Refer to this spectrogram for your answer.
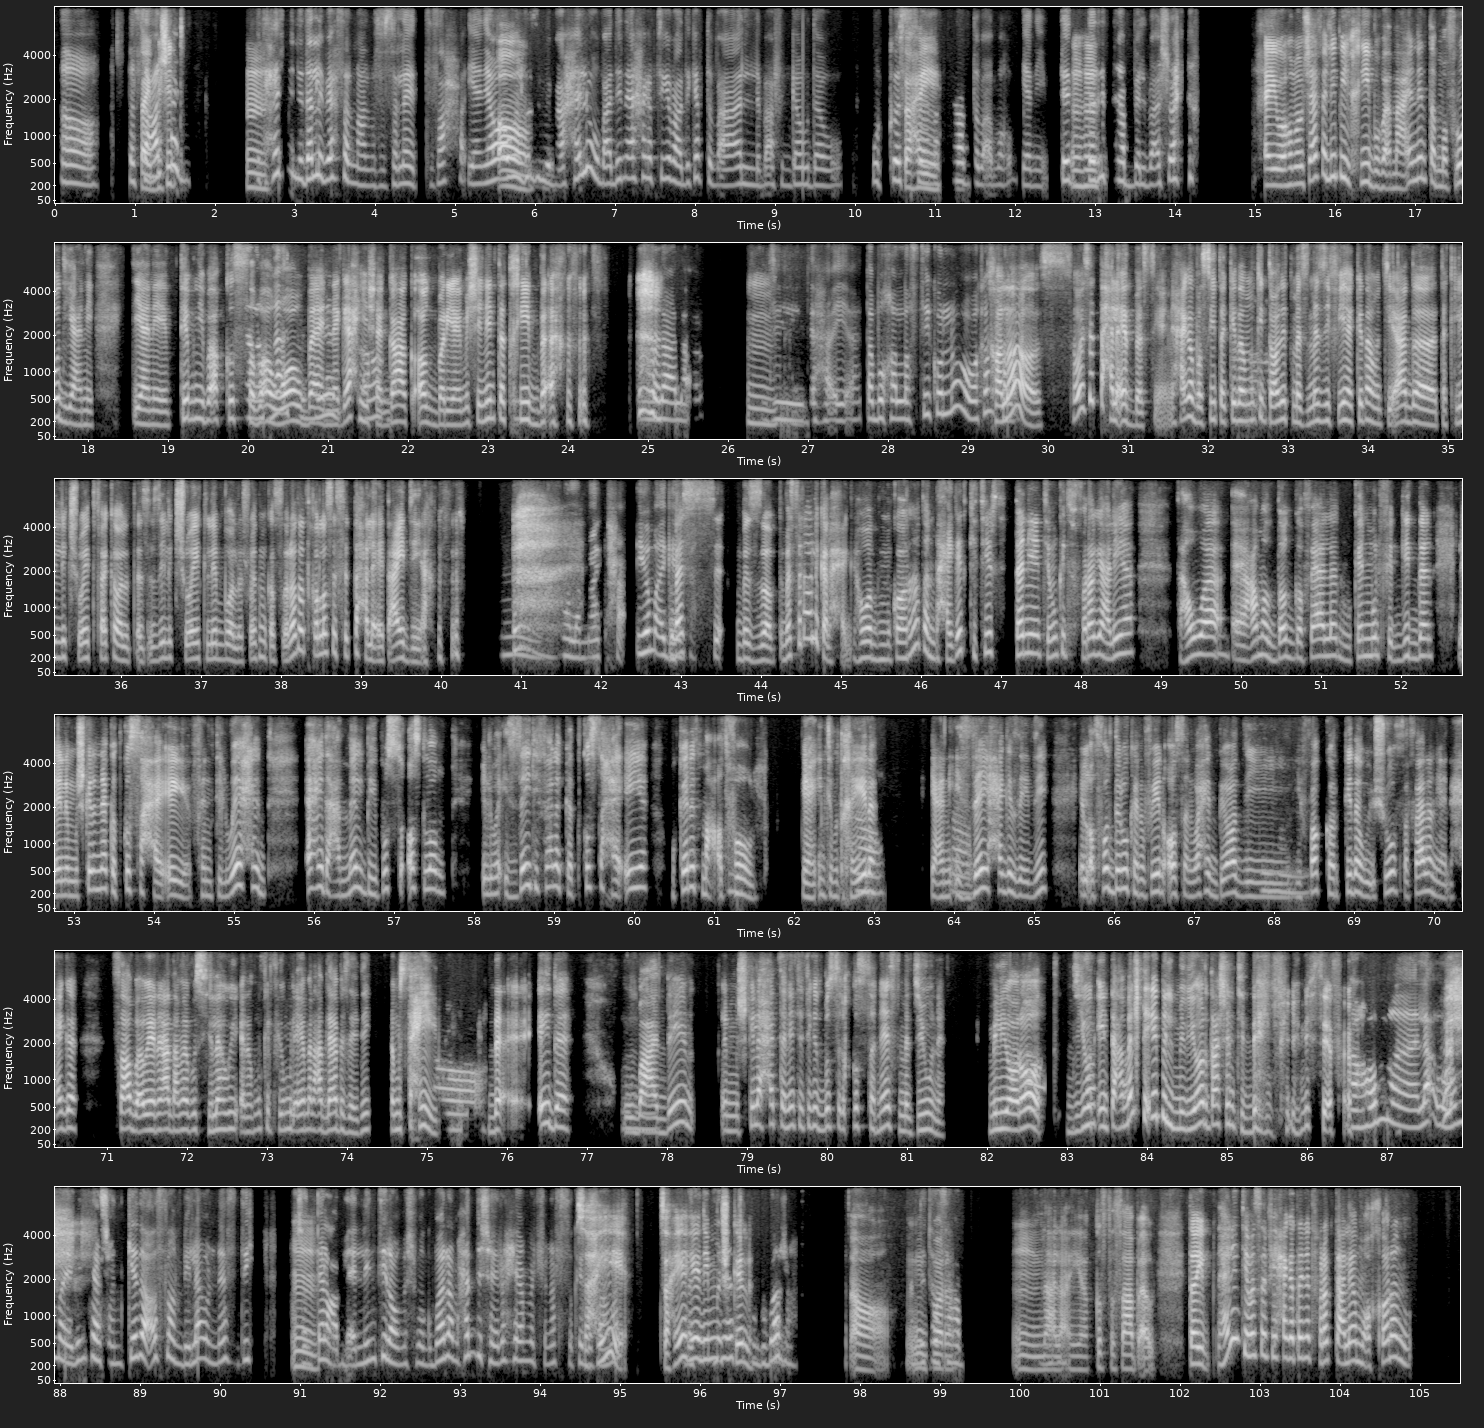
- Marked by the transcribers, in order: tapping; laugh; distorted speech; unintelligible speech; laugh; laugh; laughing while speaking: "ده عشان تتداين بيه نفسي أفهم؟!"
- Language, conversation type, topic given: Arabic, unstructured, إيه أحسن فيلم اتفرجت عليه قريب وليه عجبك؟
